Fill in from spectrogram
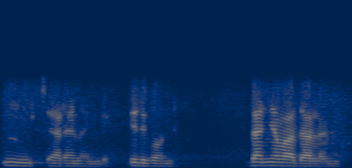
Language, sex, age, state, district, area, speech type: Telugu, male, 18-30, Andhra Pradesh, N T Rama Rao, urban, conversation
